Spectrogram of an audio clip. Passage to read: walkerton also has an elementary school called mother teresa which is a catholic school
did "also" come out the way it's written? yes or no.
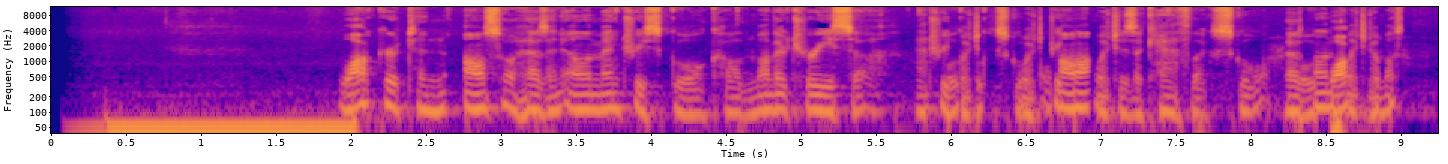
yes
